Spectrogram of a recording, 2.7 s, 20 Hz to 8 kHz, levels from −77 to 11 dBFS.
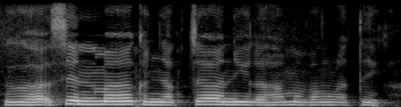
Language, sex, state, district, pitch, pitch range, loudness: Wancho, female, Arunachal Pradesh, Longding, 205 Hz, 200-230 Hz, -14 LUFS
